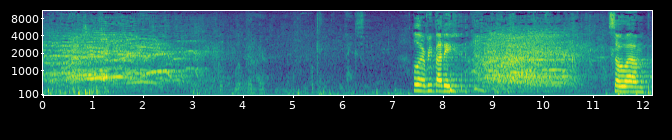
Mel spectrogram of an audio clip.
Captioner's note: cheering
